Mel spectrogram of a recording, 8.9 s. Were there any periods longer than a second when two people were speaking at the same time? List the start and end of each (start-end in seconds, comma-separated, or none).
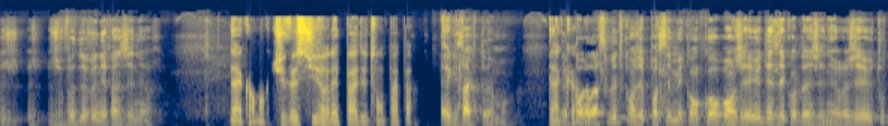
none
